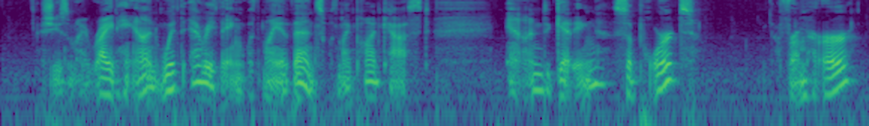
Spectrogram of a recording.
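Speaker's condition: Spasmodic dysphonia; onset earlier this year, ongoing; symptoms probably audible in recording, still navigating condition; voice audibly affected

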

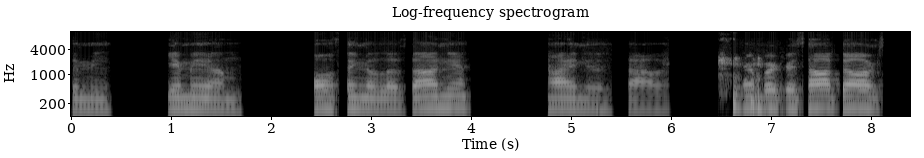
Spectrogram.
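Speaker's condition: ALS; harder to talk and be understood

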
